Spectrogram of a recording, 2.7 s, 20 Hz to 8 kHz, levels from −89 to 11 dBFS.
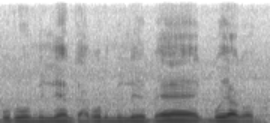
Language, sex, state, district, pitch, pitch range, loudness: Chakma, male, Tripura, Dhalai, 100 Hz, 95-105 Hz, -15 LUFS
